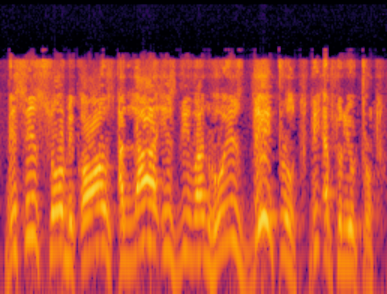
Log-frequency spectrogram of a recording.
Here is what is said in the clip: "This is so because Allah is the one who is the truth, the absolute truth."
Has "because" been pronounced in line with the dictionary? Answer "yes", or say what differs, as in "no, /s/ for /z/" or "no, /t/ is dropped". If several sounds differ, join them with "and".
yes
